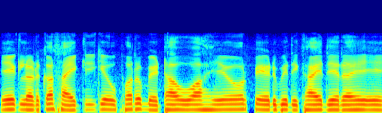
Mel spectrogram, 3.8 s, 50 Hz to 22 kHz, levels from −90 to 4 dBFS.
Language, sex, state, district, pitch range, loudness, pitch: Hindi, male, Uttar Pradesh, Muzaffarnagar, 140-145 Hz, -15 LUFS, 140 Hz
